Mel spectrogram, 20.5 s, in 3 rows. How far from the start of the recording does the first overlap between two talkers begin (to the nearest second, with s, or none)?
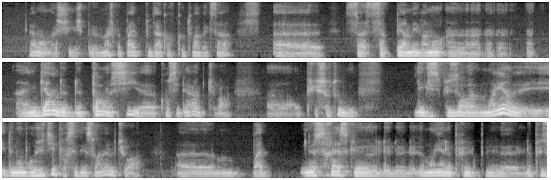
none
